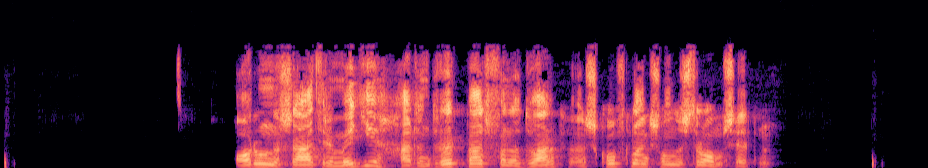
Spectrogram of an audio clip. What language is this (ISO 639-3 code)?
fry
